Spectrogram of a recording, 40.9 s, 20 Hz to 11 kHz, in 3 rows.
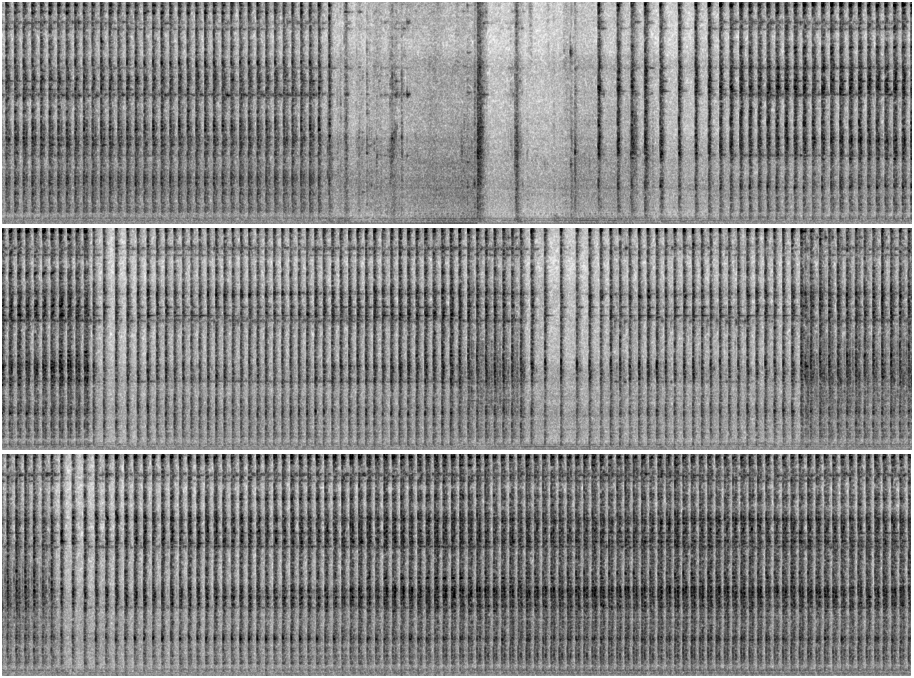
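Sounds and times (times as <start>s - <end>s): hydraulic breaker hammering rock: 0.0s - 6.2s, 7.0s - 40.9s
diesel engine running: 0.0s - 11.0s.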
